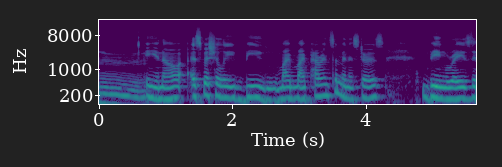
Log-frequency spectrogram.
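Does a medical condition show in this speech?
No.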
